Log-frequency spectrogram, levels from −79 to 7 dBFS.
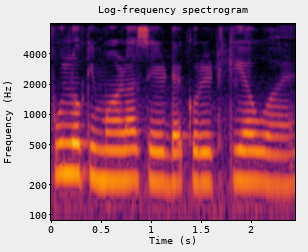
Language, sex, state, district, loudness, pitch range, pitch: Hindi, female, Haryana, Charkhi Dadri, -17 LUFS, 210-225 Hz, 220 Hz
